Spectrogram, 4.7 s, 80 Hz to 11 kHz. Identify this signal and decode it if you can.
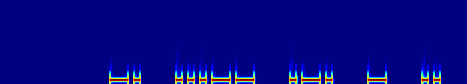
Morse code, heard as a keyed tone, about 20 wpm, spaced as for 14 wpm, 700 Hz. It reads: N3RTI
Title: 122 Lesson 20g - Number 3 - Call Signs 20wpm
